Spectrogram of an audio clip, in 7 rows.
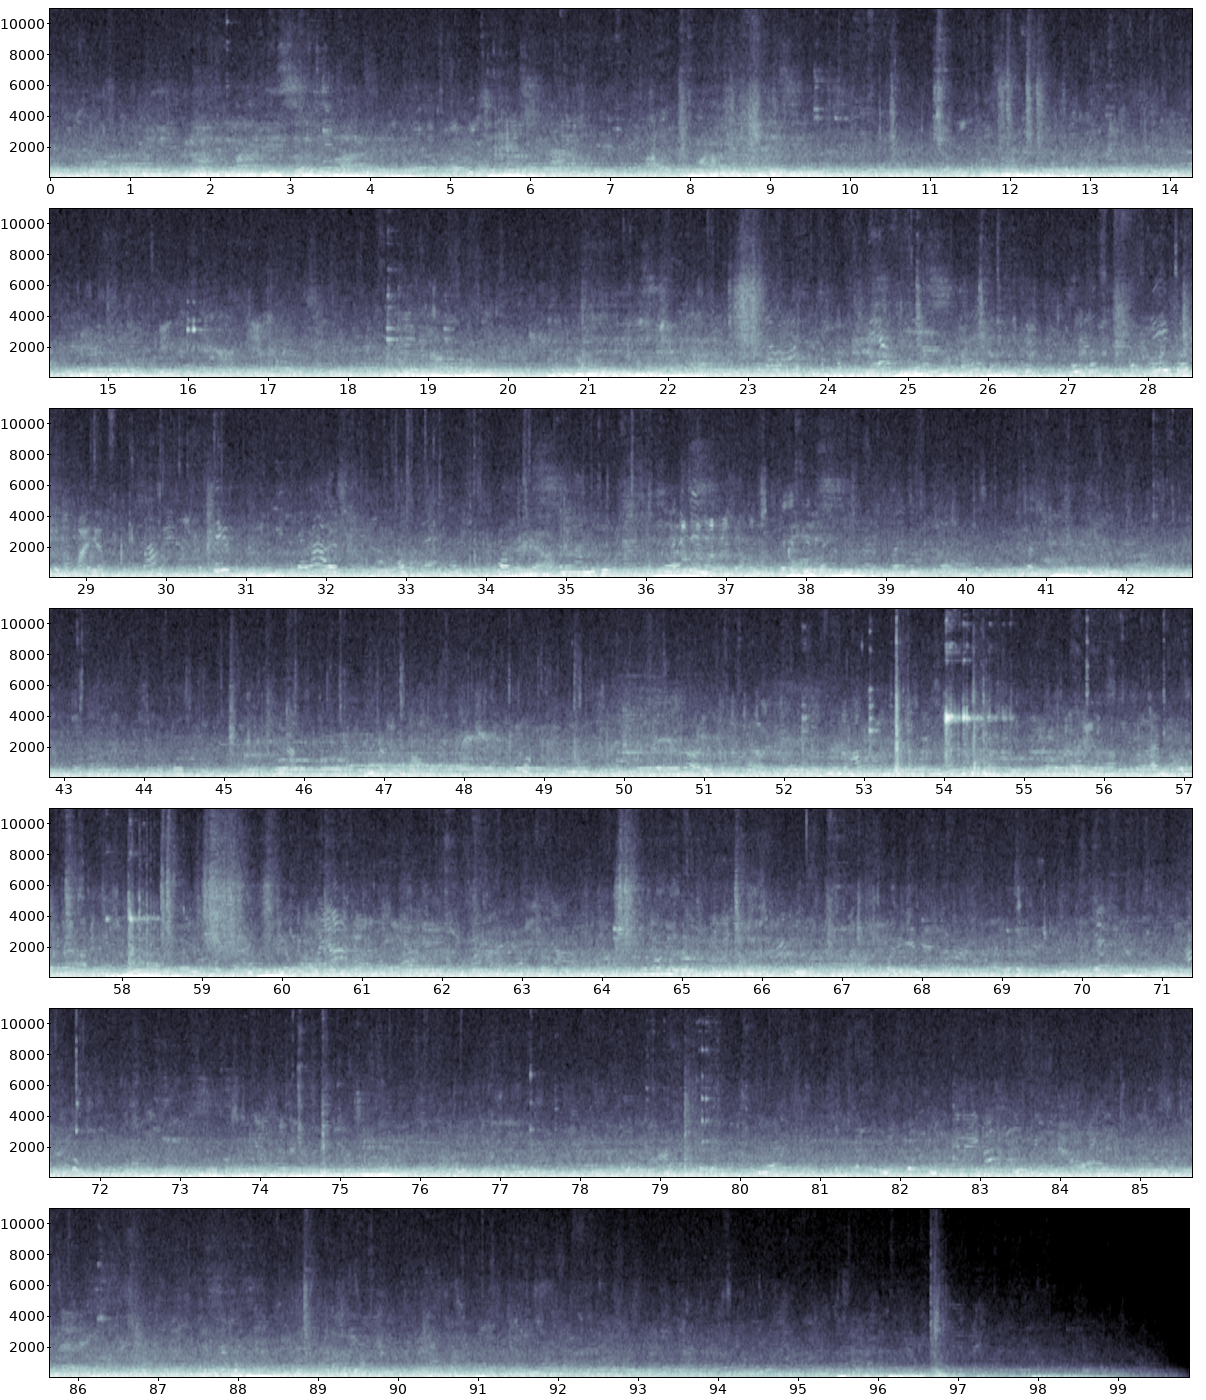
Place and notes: berlin, john-foster-dulles-allee: haus der kulturen der welt, garten - the city, the country & me: garden of house of the cultures of the world
in the garden during a concert of giant sand at wassermusik festival
the city, the country & me: august 5, 2011
Berlin, Germany, 5 August, 21:24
